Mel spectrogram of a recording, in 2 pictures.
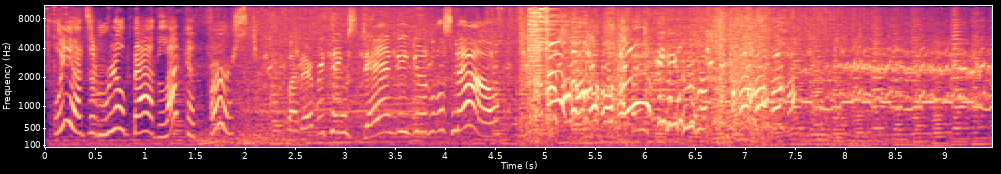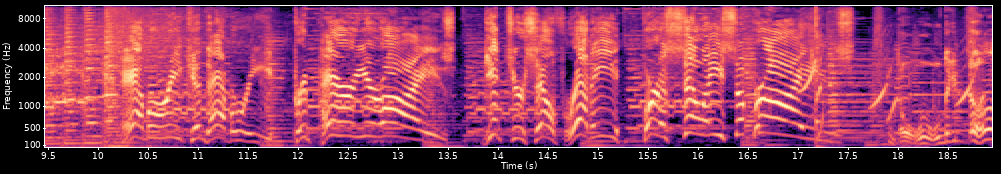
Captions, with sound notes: I sure hope so. We had some real bad luck at first. But everything's dandy doodles now. ( all laughing ) Abree cadabree. Prepare your eyes. Get yourself ready for a silly surprise.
